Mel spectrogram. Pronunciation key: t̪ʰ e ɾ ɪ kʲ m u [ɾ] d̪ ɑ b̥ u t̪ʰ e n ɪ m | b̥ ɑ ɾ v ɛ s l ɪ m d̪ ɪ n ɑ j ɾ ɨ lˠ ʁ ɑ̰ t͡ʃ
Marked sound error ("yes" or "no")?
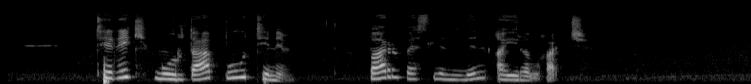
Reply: no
